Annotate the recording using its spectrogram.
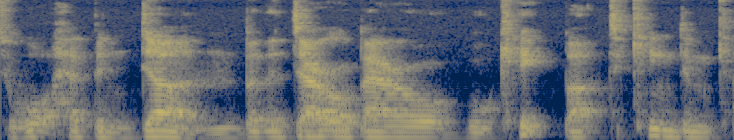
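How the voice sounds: What you hear is a natural reading voice.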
